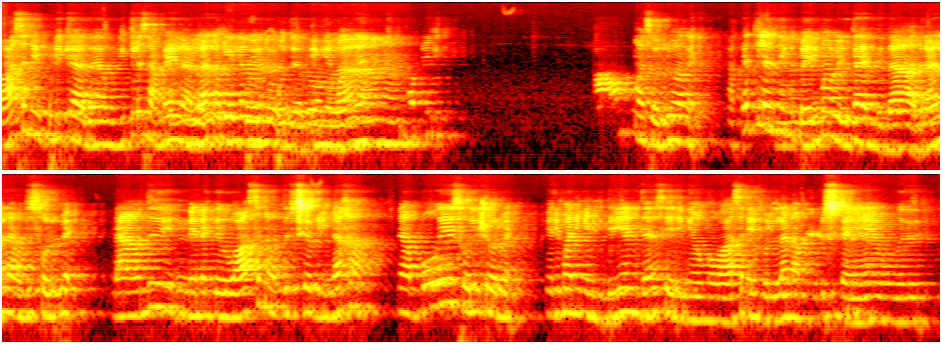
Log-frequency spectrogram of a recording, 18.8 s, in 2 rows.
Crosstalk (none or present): present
